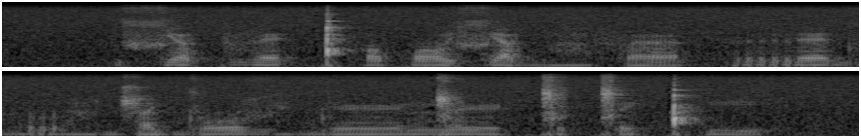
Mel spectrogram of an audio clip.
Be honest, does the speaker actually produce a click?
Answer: yes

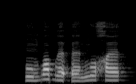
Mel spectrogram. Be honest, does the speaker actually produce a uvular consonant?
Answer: yes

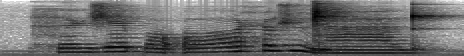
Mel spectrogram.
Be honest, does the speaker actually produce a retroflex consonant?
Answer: yes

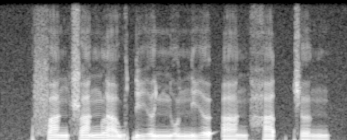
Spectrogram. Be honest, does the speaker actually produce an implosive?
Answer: yes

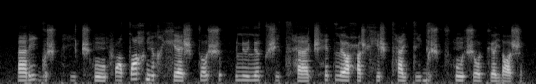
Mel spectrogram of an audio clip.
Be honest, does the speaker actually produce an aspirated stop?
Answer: yes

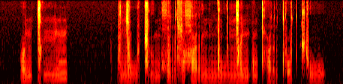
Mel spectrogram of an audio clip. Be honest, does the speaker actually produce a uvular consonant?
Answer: yes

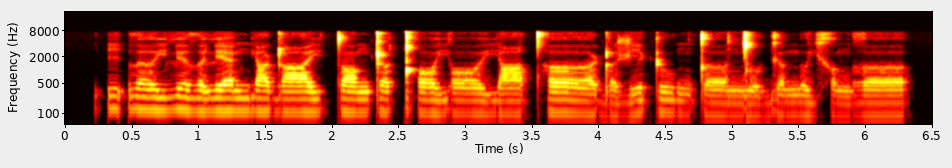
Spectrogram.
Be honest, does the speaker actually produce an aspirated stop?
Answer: yes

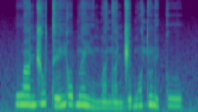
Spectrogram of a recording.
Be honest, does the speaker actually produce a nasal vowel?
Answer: yes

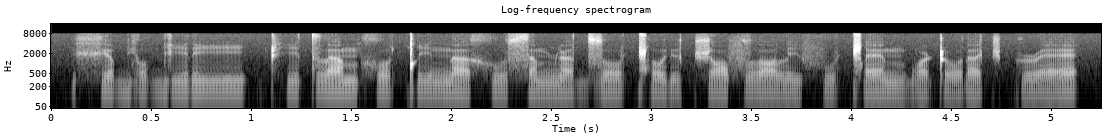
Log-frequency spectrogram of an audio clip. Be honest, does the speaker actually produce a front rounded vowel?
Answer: no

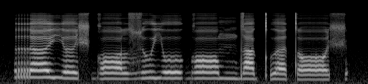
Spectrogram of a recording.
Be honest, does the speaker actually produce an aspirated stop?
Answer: no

